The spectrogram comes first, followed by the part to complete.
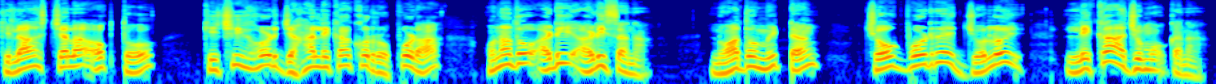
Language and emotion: Santali, disgusted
